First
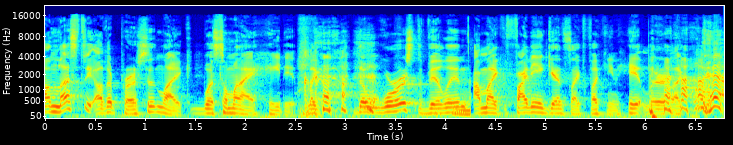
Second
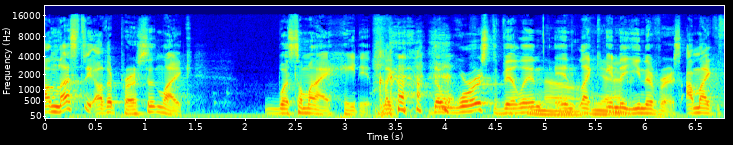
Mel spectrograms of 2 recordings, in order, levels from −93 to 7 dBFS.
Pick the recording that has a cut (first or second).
first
